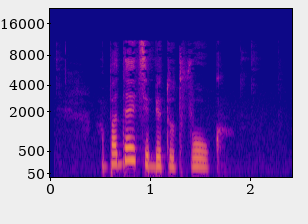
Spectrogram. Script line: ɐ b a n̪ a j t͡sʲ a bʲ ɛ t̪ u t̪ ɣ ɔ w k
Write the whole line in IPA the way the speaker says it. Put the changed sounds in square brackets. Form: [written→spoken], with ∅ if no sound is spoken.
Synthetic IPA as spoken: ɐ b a [n̪→d̪] a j t͡sʲ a bʲ ɛ t̪ u t̪ [ɣ→v] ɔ w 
